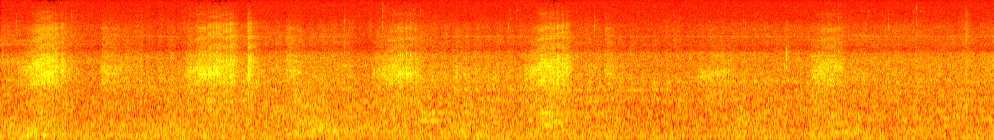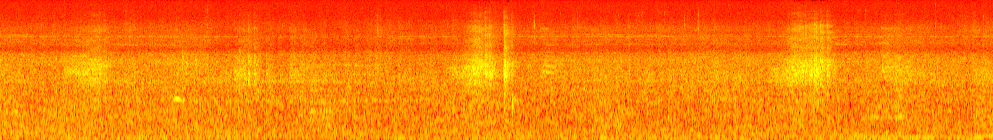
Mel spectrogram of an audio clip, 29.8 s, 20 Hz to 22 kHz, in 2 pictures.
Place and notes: Nan'an, Chongqing, Chiny - Chongqing City Orchestra
Chongqing City Orchestra. River Yangtze, barge, planes, construction site and many many sounds.
Binaural - Olympus LS-100
Chongqing Shi, China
